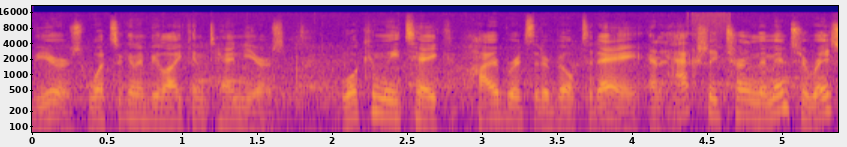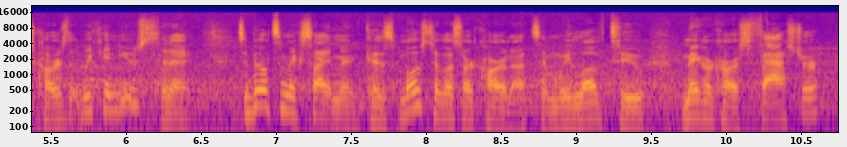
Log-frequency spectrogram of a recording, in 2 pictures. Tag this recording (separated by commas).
Speech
